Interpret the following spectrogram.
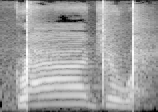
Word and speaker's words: graduate: four is the noun graduate graduate graduate graduate graduate gradu has three syllables and it's dressed on the first syllable so 3-1 now I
